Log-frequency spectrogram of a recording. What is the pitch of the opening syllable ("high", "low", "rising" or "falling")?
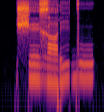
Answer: high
